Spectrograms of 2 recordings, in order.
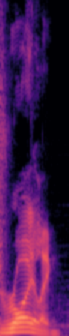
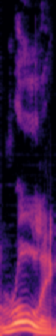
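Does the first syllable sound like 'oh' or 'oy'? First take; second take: oy; oh. First: The first vowel sounds like 'oy'. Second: The first vowel sounds like 'oh'. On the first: The speaker calls it right. "It's it's roiling" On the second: The speaker calls it wrong. "I've gotten so used to hearing everybody else in their videos go rolling"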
